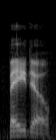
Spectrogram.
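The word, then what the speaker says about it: Beidou: out of the way beto that is okay that is how you say her name good to know because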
